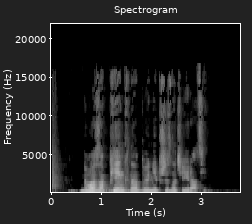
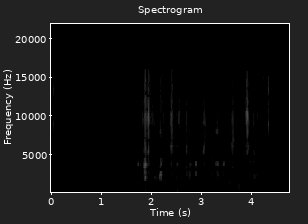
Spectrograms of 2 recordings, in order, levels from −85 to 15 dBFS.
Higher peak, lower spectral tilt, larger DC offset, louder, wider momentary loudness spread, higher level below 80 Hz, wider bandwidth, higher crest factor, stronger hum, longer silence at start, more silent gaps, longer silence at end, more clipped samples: first, -2 dBFS vs -42 dBFS; first, -6 dB/octave vs 2 dB/octave; neither; first, -19 LUFS vs -62 LUFS; first, 13 LU vs 9 LU; first, -40 dBFS vs under -90 dBFS; about the same, 16.5 kHz vs 16.5 kHz; second, 18 dB vs 28 dB; neither; about the same, 0 s vs 0.05 s; neither; first, 0.6 s vs 0 s; neither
